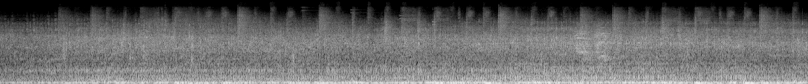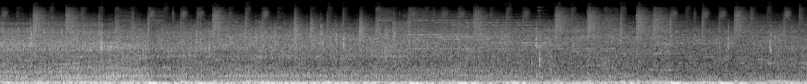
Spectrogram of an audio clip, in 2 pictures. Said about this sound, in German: Der Wal begleitete das Motorboot hinaus aufs Meer.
